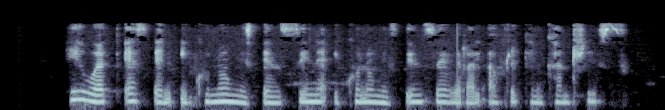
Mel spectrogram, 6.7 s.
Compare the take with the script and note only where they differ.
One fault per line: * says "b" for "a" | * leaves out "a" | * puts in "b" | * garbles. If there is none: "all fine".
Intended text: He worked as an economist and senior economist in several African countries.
all fine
